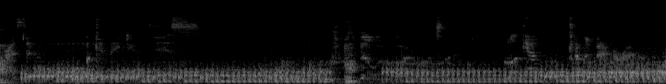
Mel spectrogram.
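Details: A female dog barks at an owl on television while wagging her tail, giving low, rough growling barks in a steady run over continuous TV sound with voices in the background.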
